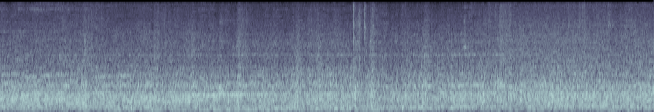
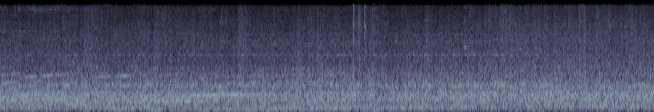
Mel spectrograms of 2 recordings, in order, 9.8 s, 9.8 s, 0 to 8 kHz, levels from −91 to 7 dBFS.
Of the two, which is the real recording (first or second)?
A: second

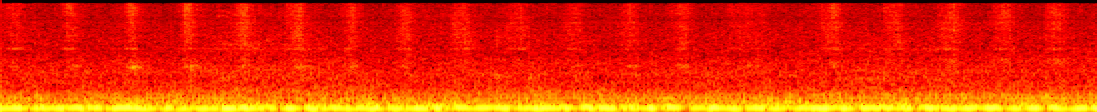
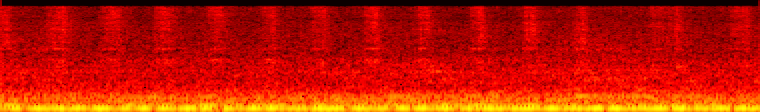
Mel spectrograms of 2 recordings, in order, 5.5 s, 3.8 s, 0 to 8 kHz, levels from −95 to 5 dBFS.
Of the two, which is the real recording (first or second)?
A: second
